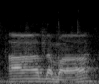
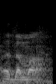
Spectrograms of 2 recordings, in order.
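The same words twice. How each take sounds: First: The first vowel is a clear, full a sound. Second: The first vowel is reduced to a brief schwa. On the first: "you'll hear the A sound" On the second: "it does come out like a regular vocal Shiva"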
